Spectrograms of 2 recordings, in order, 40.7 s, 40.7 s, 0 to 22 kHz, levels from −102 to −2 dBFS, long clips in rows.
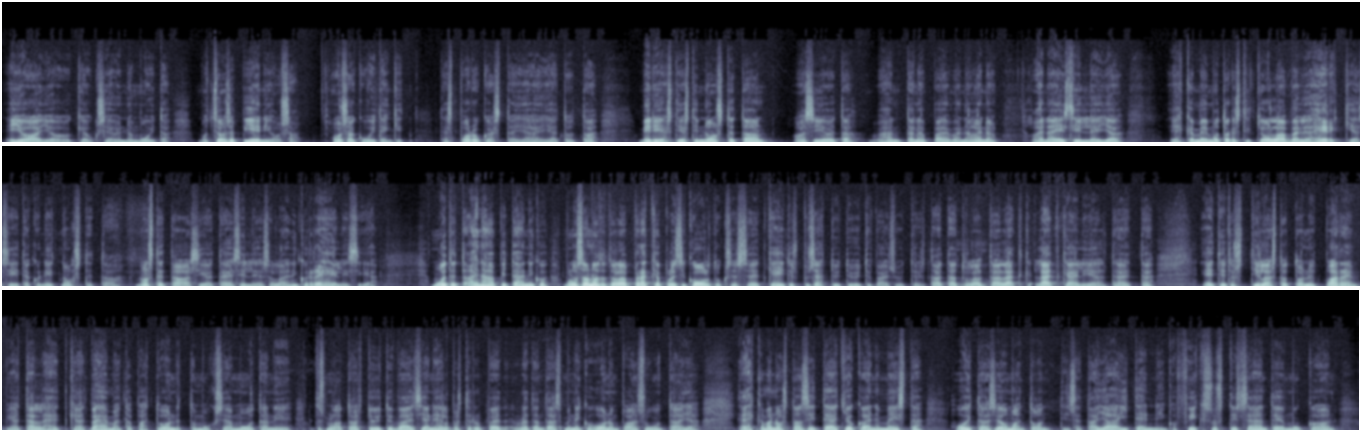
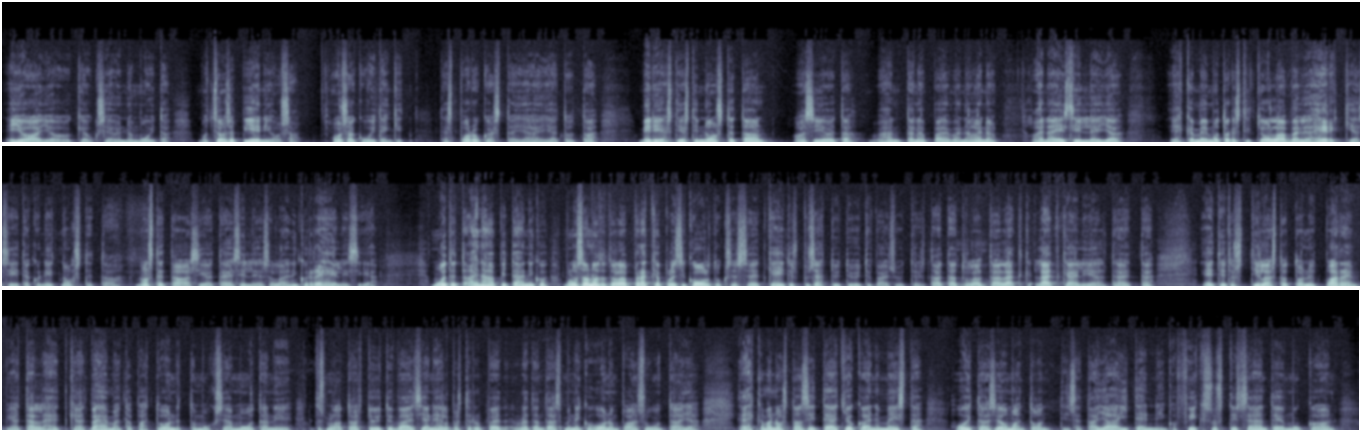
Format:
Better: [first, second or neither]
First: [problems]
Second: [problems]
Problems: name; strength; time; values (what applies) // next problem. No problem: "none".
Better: neither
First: none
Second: none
